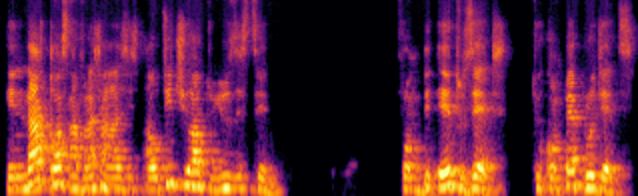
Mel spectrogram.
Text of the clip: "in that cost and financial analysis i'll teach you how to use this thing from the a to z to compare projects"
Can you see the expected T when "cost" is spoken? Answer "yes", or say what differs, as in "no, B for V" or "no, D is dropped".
no, T is dropped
